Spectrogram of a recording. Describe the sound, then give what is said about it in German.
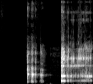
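A burp sound effect played on command from a box: a short choppy belch in two quick bursts, a brief pause, then a longer sustained buzzy one with a fairly high, tonal quality. No one speaks. “Wir können jetzt auf Kommando rübsen.”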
